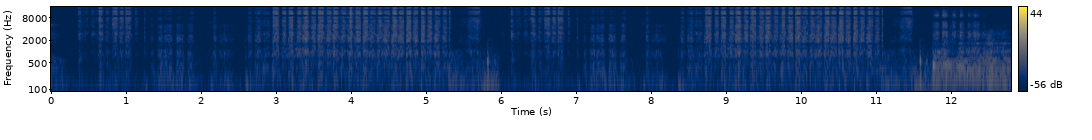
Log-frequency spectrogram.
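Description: Felt-tip sketch marker scratching across coloring-book paper as an area is filled in blue, in two long runs of back-and-forth strokes with short pauses between. There is a single soft knock about six seconds in.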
